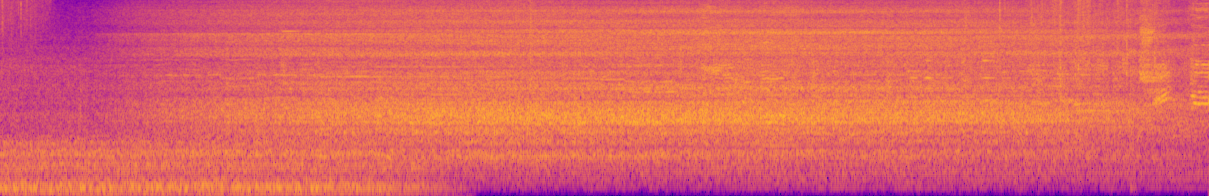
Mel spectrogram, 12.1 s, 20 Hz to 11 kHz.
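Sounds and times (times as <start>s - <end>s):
steady rushing noise: 0.0s - 9.3s.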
